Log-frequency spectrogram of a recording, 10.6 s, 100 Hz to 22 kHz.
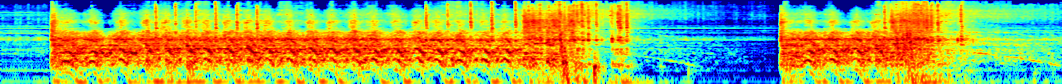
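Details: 7.3 engine that won't start: starter grinds the engine over at a steady beat for several seconds, then again, but it never catches; crank, no start.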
